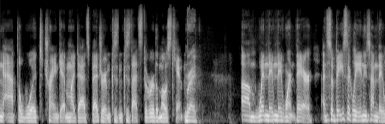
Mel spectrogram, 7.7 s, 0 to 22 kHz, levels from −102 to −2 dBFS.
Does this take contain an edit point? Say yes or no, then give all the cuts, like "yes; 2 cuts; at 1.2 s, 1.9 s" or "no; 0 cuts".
yes; 4 cuts; at 2.4 s, 3.1 s, 3.4 s, 5.5 s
